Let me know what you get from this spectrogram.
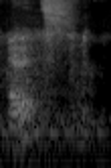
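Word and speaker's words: ארץ: Eretz. Okay, very good. Very good. You got the accent on the first syllable, right?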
